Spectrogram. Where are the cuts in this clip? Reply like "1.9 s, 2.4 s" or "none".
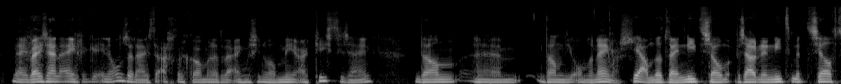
none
